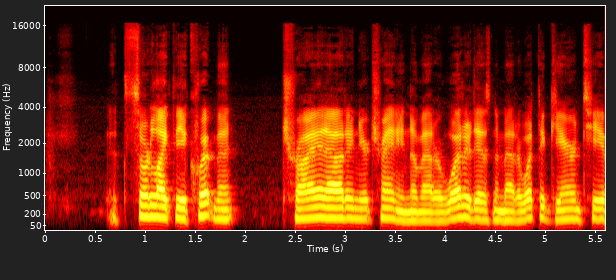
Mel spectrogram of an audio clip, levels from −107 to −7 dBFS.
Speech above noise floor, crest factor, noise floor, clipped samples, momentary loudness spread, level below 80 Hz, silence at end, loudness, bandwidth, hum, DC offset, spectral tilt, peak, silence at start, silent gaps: 42 dB; 20 dB; -70 dBFS; under 0.1%; 9 LU; -82 dBFS; 0 s; -29 LUFS; 16.5 kHz; none; under 0.1%; -6 dB/octave; -10 dBFS; 0.65 s; none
